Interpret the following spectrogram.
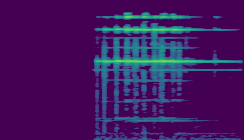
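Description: A small bell ringing as a notification sound effect: a rapid trill of high, bright strikes that starts about halfway through and fades away. Silence before it.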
